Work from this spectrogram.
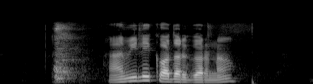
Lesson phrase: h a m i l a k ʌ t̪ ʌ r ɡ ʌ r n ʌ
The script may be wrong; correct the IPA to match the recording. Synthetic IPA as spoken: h a m i l e k ʌ d̪ ʌ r ɡ ʌ r n ʌ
